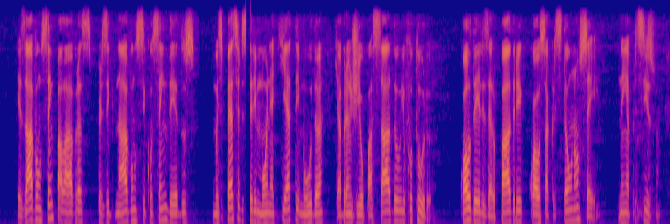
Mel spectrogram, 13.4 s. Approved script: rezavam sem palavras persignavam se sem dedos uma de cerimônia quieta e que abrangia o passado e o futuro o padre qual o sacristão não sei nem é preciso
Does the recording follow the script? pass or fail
fail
